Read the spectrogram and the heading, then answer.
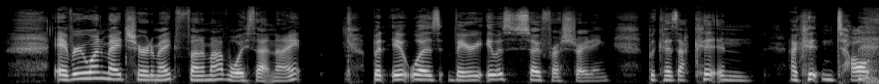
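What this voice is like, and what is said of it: Slightly hoarse voice. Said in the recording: “it's back, but it's a little hoarse. ... you have no voice.”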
